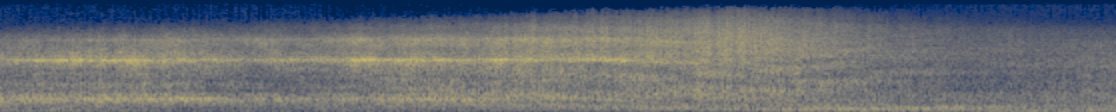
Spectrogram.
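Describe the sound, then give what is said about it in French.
A Concorde supersonic jet airliner passes overhead with its landing gear down and lights on, on a last flight between Roissy and Le Bourget. Its jet roar is a loud, broad, continuous rumble that swells slightly midway. “Les rayons du soleil sur la carlingue, feu allumé et train d'atterrissage sorti. À sa façon, Concorde vous dit adieu avant d'entrer au musée.”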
